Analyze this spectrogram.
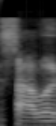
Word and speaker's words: sour: सावर candy जैसी आती, लिखने में वो बहुत सारे उसको सोर पढ़ते हैं, SOUR सोर, लेकिन उसका प्रोनाउंसिएशन सावर रहता है, तो सावर कैंडी या फिर सावर टेस्ट या नींबू की तरह खट्टा।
